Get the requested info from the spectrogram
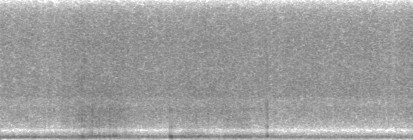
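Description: Faint, steady background hiss with no distinct event.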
